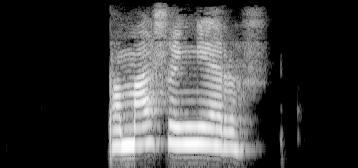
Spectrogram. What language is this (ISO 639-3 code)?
chm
